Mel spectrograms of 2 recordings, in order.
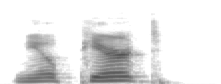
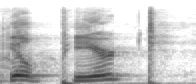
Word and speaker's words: Peart: That's how you say his name, dude. – Is it really? I thought it was Neil Peart. – I know. They've corrected the entire world, especially when he died. That's Neil Peart.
